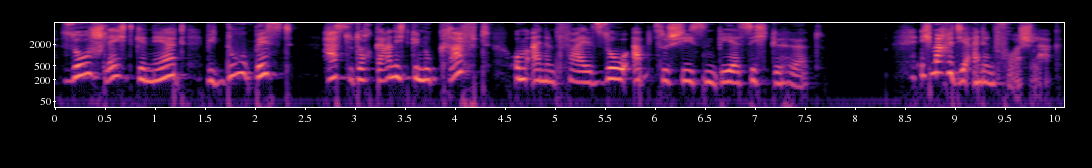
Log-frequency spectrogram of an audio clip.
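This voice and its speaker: A woman's voice: mid-range voice, a little slow, lightly acted. A woman voicing a boastful, greedy rich man in a read-aloud folk tale, talking down to a poor farmer. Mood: condescending. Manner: condescending, scheming.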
